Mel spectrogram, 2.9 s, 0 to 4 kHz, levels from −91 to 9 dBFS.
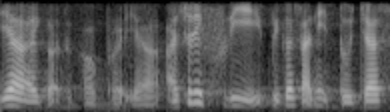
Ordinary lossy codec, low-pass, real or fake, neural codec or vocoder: none; 3.6 kHz; real; none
